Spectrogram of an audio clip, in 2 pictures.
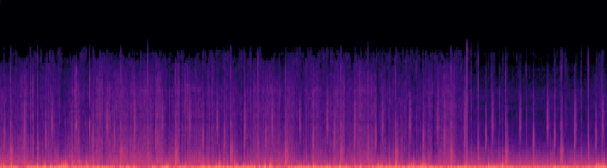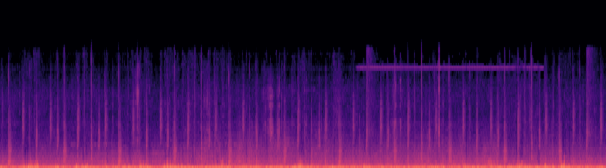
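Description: A boat's engine rumbles steadily.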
